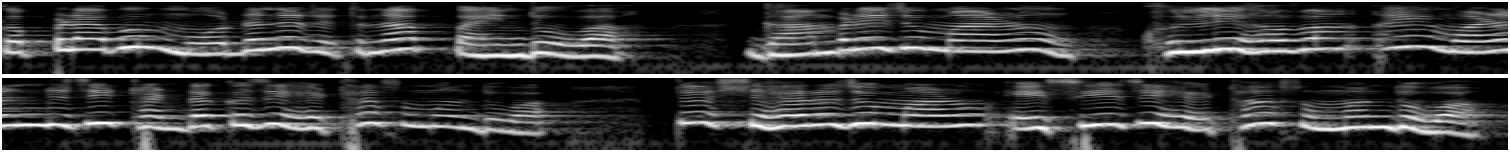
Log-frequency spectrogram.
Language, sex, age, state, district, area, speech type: Sindhi, female, 18-30, Gujarat, Junagadh, urban, spontaneous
